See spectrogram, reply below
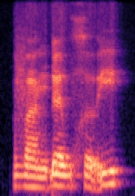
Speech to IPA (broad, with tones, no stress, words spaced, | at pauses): va˨˩ŋɗɛ˧w xə̰˧˥j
